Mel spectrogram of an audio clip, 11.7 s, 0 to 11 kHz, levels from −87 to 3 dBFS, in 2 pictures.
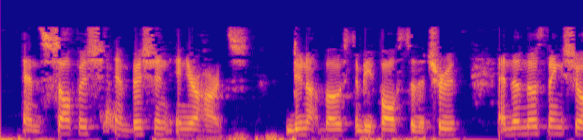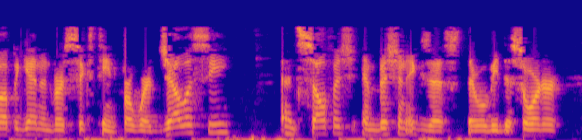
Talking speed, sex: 185 wpm, male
